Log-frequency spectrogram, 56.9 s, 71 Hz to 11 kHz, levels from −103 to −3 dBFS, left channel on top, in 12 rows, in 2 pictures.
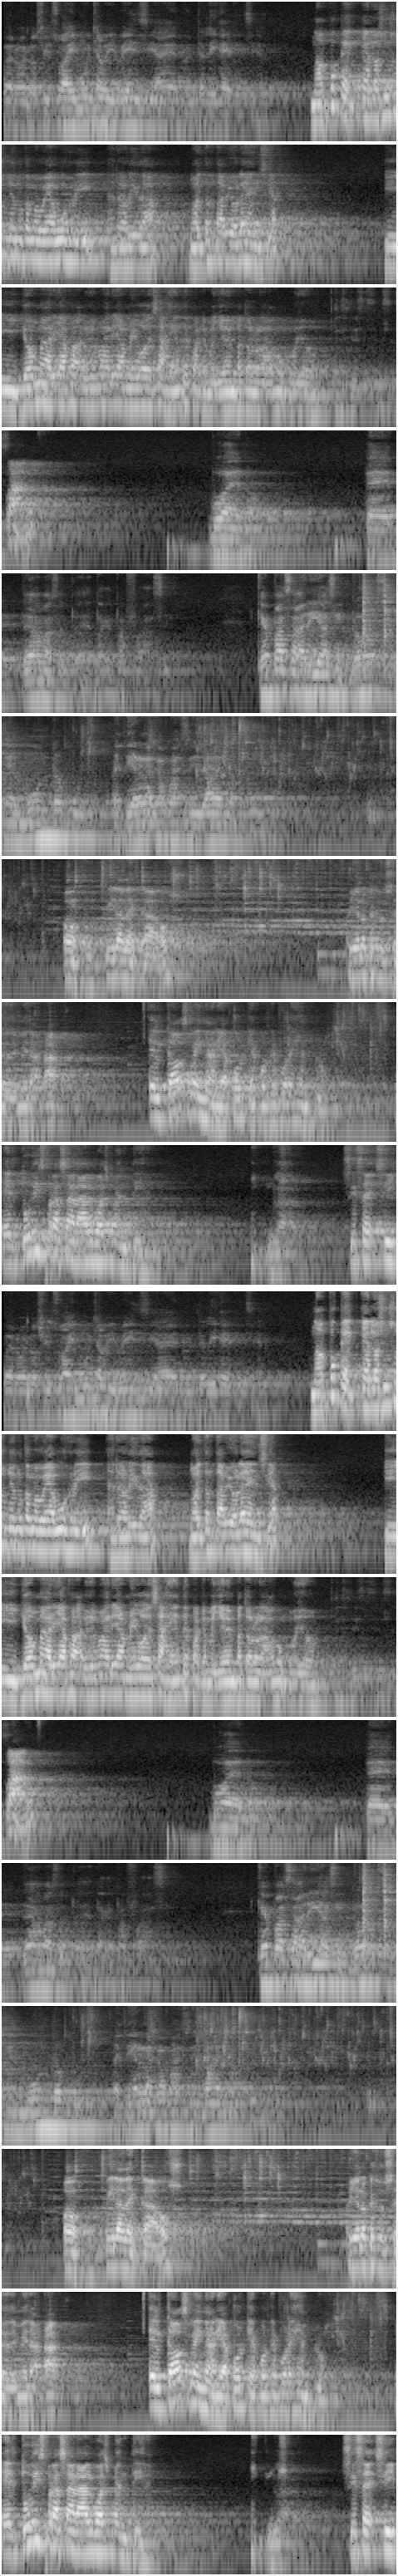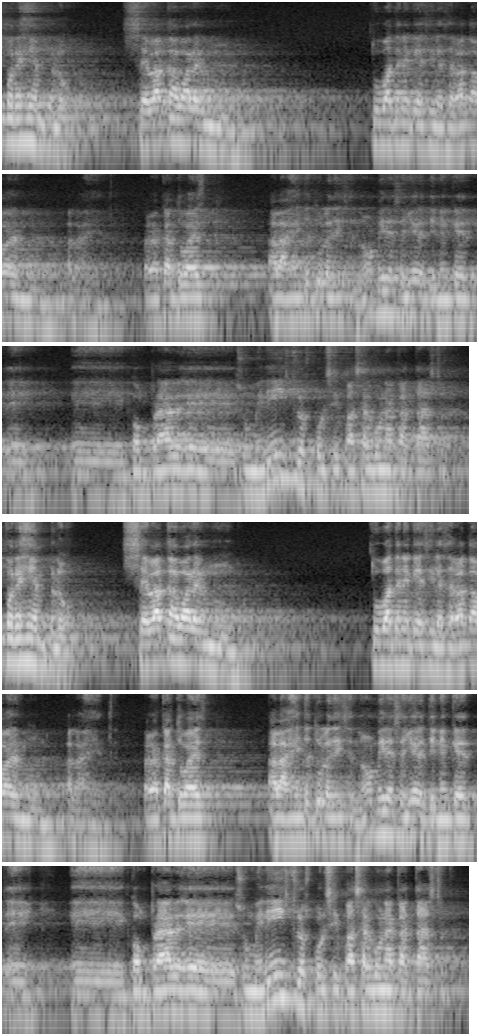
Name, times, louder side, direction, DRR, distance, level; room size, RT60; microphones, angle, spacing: voice 1, 0.0-3.2 13.5-14.3 16.5-17.4 18.6-21.1 22.1-24.8 25.1-27.0 29.3-29.7 30.0-30.1 32.3-33.0 41.3-41.6 49.3-49.4, left 1 dB, 40° left, 5 dB, 1.7 m, -35 dB
voice 2, 3.7-6.6 7.0-8.1 9.3-13.3 14.3-14.7 29.2-29.4 29.7-30.7 32.6-33.9 35.0-37.2 38.0-39.8 41.2-41.4 42.1-43.5 44.0-45.2 46.4-48.6 48.9-49.5 50.2-52.6 52.9-56.7, right 4 dB, 65° right, 8 dB, 0.7 m, -23 dB
sound 1, 22.4-37.9, right 3 dB, 10° right, 1.0 m, -43 dB
29.0 x 10.5 x 9.7 m, 2.9 s
head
